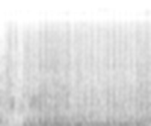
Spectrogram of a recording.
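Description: A submachine gun fires.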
